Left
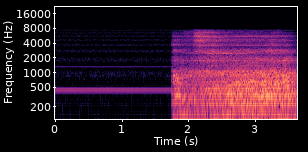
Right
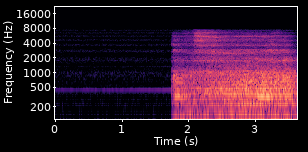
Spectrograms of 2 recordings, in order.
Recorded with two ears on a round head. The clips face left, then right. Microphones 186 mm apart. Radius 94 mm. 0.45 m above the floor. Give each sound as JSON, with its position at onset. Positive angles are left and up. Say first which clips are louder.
{"t": 1.7, "sound": "a sliding door", "louder": "even", "side_deg": -10, "distance_m": 0.9}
